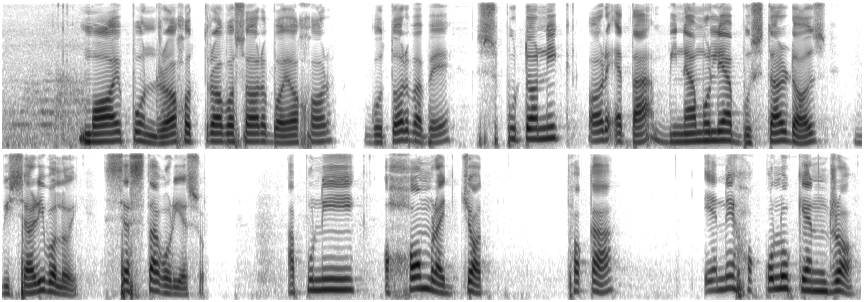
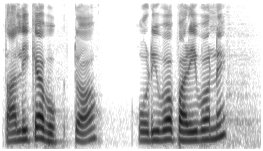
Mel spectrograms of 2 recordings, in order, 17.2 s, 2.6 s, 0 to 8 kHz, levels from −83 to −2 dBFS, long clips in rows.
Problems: background sounds at intervals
